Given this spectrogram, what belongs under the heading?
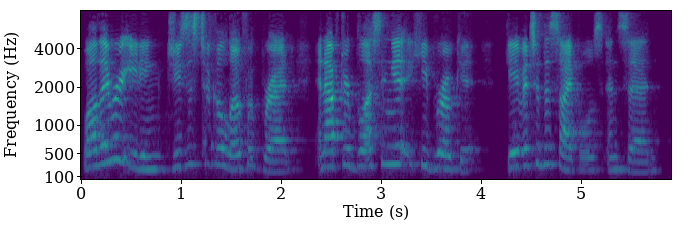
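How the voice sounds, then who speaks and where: A woman narrating a scripture reading in a steady, even read-aloud way. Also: high-pitched, a little fast.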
